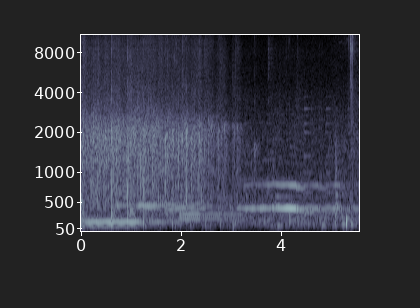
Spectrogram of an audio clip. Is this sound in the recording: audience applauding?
yes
